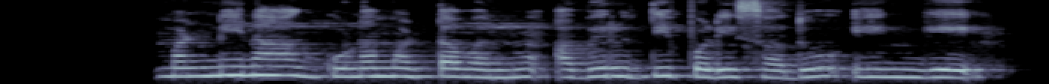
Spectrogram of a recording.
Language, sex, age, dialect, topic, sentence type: Kannada, female, 51-55, Central, agriculture, question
